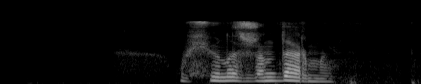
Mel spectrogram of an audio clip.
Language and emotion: Russian, neutral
